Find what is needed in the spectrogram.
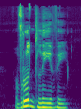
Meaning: beautiful, handsome
- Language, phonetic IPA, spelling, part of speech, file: Ukrainian, [wrɔdˈɫɪʋei̯], вродливий, adjective, Uk-вродливий.ogg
